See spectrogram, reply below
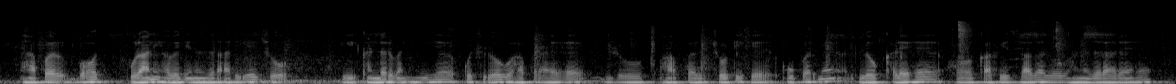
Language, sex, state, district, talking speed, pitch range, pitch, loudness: Hindi, male, Bihar, Saharsa, 200 wpm, 95-110 Hz, 100 Hz, -31 LUFS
